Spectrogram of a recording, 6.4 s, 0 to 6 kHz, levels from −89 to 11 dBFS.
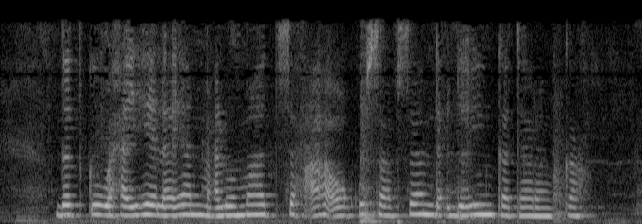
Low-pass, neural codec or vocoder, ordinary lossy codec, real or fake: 5.4 kHz; none; MP3, 32 kbps; real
